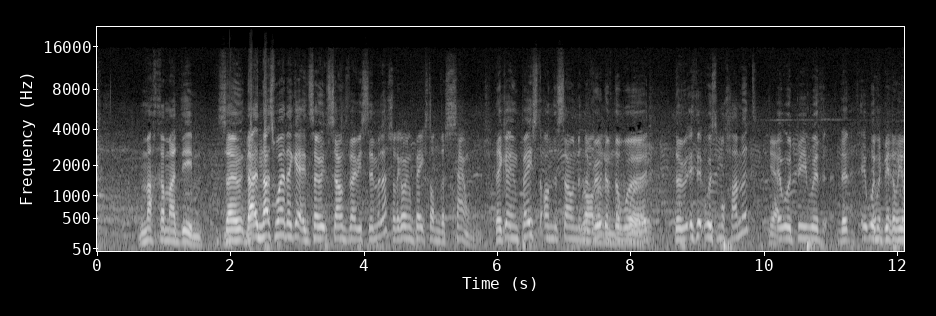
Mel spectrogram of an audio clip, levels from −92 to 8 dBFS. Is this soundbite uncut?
yes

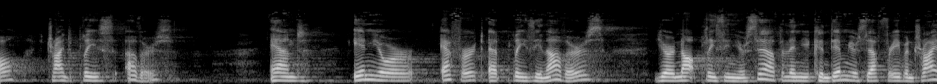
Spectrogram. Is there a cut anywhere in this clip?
no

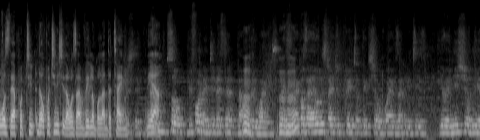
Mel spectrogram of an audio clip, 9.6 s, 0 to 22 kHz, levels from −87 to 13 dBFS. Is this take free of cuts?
yes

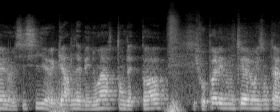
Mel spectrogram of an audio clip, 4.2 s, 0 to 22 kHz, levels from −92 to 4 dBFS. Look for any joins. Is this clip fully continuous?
no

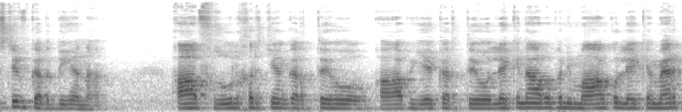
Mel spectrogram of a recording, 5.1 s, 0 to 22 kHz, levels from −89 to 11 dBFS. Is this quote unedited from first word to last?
yes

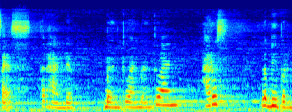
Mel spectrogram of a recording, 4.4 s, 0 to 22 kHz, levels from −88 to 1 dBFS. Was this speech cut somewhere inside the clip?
no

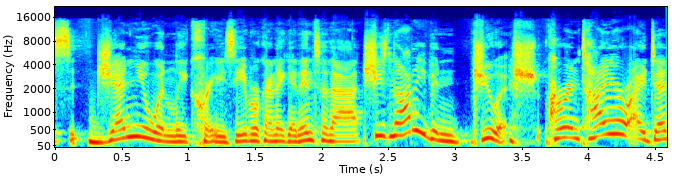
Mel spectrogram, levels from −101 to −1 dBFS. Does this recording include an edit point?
yes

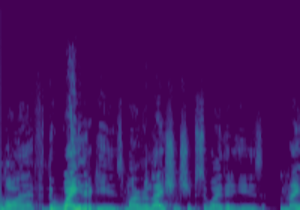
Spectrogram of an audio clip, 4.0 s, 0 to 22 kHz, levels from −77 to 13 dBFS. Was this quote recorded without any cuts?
yes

